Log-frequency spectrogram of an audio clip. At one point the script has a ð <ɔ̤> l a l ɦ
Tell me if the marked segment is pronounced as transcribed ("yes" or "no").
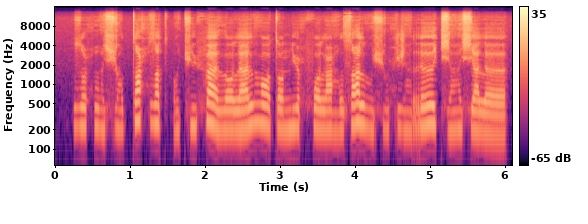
no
